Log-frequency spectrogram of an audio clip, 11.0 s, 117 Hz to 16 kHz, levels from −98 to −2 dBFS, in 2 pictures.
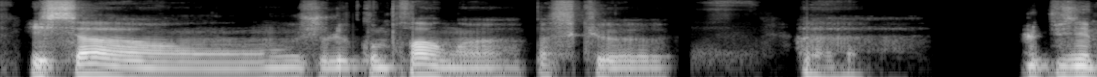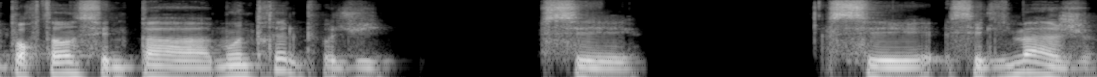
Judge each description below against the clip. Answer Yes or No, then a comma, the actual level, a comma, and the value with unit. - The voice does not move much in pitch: Yes, narrow, 2.0 semitones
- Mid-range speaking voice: No, low, 110 Hz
